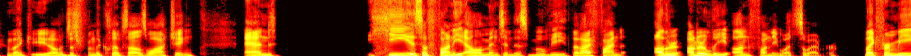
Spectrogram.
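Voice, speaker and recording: A man's voice: medium pitch, a bit bright, no room sound, studio quality. A man co-hosting a film podcast, giving his opinions in a casual, conversational way.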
